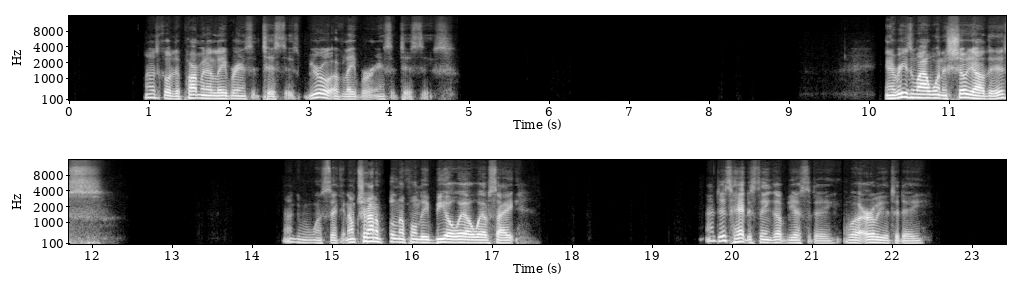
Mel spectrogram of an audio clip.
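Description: A man speaks with animation, close into a microphone, in short bursts with silent gaps.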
